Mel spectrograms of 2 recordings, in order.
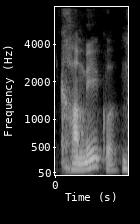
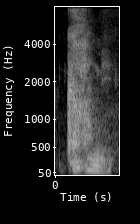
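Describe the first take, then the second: First: Said in the usual way. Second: Laughing it out, lower and softer. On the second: Real, not acted. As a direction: chuckle through the word Cramé. Repeats laughing. (en riant doucement)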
